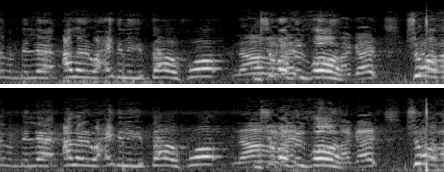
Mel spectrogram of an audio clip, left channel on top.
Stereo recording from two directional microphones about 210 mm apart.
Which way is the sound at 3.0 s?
10° left (ahead or behind).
